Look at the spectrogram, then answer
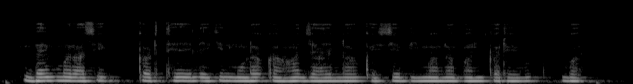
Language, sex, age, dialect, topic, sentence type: Chhattisgarhi, male, 46-50, Western/Budati/Khatahi, banking, question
